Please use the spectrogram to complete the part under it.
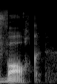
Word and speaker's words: Volk: So, I mean, the correct pronunciation of my last name is Volk, but it's going to be looking for V-A-L-K and not W-A-L-C-H.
